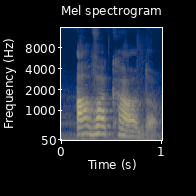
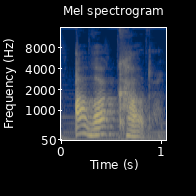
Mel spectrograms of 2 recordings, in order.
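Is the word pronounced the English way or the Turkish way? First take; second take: Turkish; Turkish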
